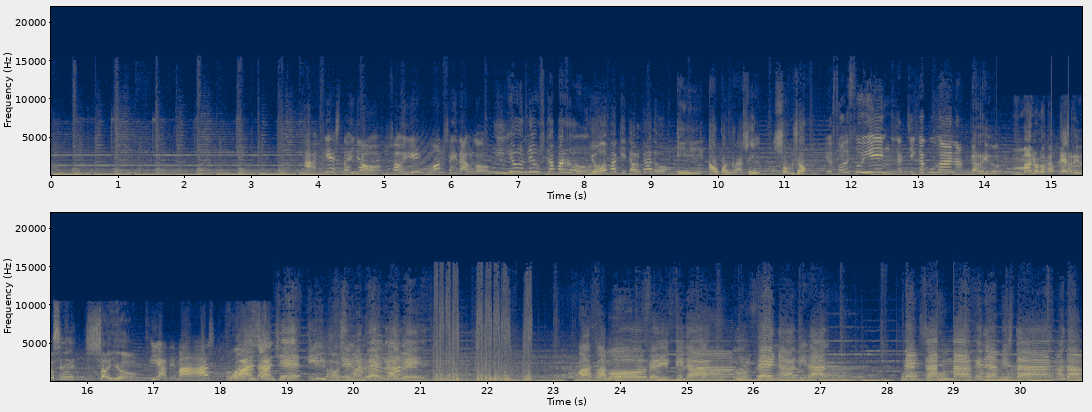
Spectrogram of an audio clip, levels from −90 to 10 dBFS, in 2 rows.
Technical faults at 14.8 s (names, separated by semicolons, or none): input switched to a poorer device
